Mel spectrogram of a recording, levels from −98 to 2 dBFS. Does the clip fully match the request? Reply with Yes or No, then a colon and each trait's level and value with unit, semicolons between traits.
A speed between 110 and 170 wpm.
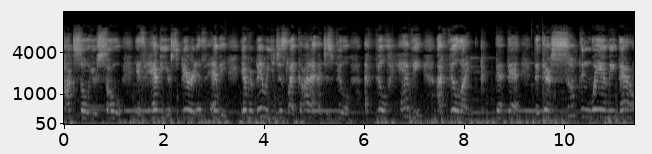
No: average, 185 wpm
